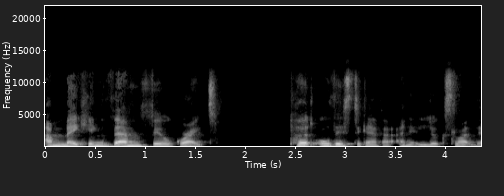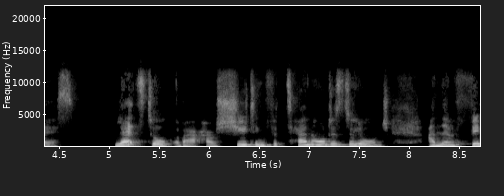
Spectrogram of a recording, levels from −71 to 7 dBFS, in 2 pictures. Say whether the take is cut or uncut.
uncut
